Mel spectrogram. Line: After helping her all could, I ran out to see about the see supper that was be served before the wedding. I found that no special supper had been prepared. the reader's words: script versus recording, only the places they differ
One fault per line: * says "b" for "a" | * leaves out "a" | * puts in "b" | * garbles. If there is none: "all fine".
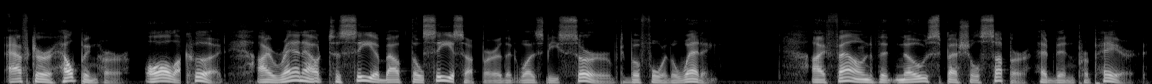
all fine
